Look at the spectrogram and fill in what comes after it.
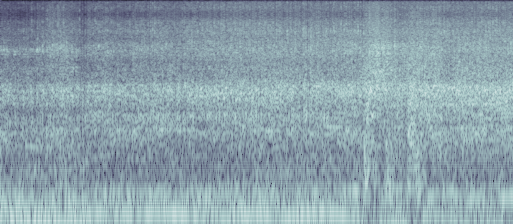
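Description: Demolition derby Cadillac's engine running hard, loud and distorted inside the cabin. A heavy bang about three and a half seconds in as the car takes a hit.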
